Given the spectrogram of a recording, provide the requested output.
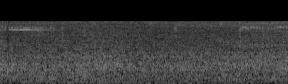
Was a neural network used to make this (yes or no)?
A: no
